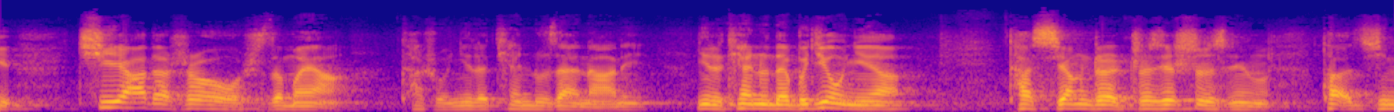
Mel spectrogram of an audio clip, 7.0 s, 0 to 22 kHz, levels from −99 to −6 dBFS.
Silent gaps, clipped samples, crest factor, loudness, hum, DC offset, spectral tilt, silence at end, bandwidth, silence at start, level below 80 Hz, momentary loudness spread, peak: none; under 0.1%; 20 dB; -25 LUFS; none; under 0.1%; -3.5 dB/octave; 0 s; 13 kHz; 0 s; -74 dBFS; 13 LU; -6 dBFS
